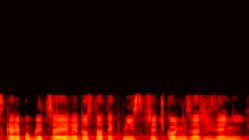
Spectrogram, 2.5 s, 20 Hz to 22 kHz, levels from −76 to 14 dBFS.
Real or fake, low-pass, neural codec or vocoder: real; 7.2 kHz; none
